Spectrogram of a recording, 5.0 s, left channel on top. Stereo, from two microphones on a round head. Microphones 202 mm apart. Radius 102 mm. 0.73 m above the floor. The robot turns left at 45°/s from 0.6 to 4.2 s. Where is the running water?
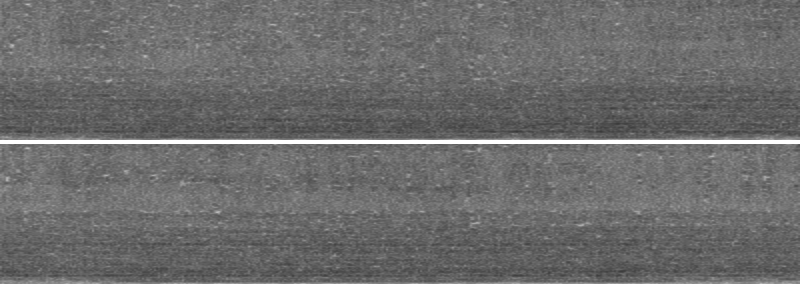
20° right, 7.5 m; by 5.0 s straight behind, 7.5 m.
